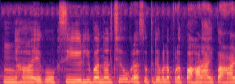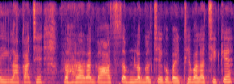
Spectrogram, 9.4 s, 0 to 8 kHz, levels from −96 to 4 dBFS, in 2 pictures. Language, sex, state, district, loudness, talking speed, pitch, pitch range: Maithili, female, Bihar, Begusarai, -17 LUFS, 145 wpm, 225 Hz, 220-230 Hz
